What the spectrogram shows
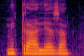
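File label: "mitràglias", female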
